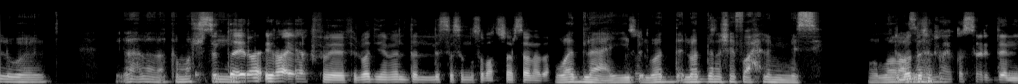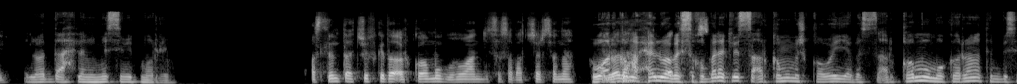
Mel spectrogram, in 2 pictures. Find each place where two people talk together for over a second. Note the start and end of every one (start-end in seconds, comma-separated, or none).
16.1-17.5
